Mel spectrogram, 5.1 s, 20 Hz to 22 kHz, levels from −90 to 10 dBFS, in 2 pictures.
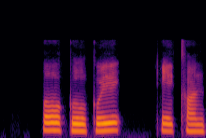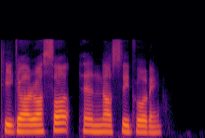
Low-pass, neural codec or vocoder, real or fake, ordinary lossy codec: none; codec, 16 kHz, 1 kbps, FreqCodec, larger model; fake; none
